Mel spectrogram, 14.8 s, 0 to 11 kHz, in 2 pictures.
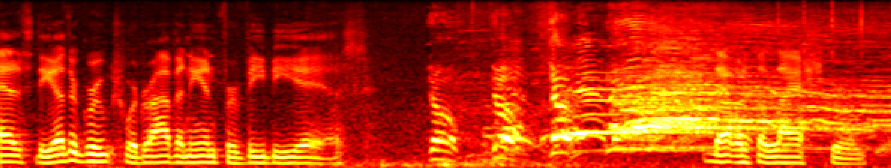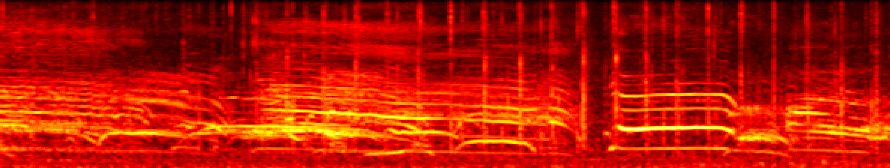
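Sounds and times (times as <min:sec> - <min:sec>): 
speech: 0:00.0 - 0:04.8, 0:05.9 - 0:07.3
group of people cheering and shouting together: 0:03.6 - 0:14.8.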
